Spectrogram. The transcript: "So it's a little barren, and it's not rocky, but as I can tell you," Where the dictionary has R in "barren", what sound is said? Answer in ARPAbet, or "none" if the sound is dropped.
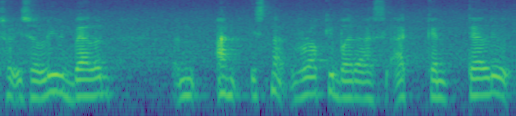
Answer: L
